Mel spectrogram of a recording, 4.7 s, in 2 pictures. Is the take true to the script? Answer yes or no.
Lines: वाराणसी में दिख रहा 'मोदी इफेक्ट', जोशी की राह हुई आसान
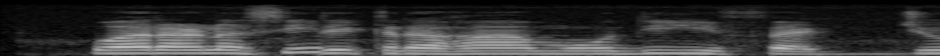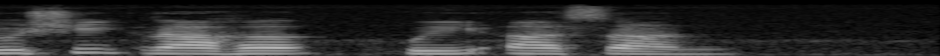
no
